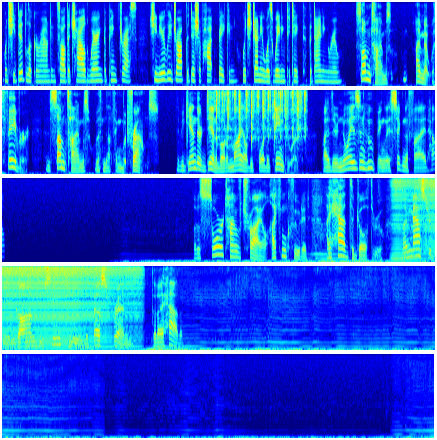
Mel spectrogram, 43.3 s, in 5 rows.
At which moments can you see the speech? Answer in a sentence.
You can hear the speech from 0.1 to 17.4 s and from 21.1 to 29.6 s.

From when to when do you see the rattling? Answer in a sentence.
The rattling can be heard from 12.8 to 14.8 s.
